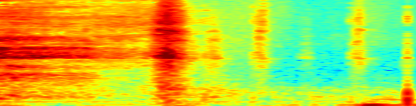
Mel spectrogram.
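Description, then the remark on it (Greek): A heavy, wheezing breath, raspy, with a loud rush of air midway, followed by a few softer gasping breaths trailing off. “Ήταν η ανάσα μου τέτοια.”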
